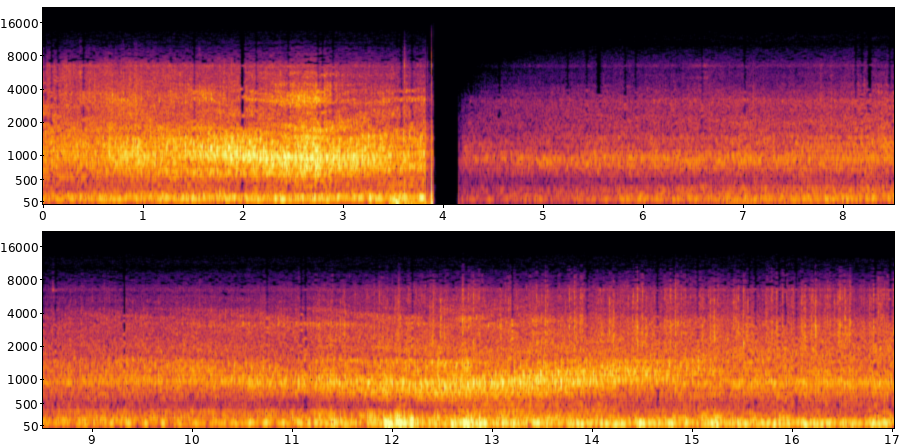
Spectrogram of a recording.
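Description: OO gauge model trains running on the track: a steady rumble of wheels over the rails with fine rhythmic clicking, swelling as a rake of model hopper wagons passes close by. It cuts out abruptly about four seconds in, then builds up again as another train passes.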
